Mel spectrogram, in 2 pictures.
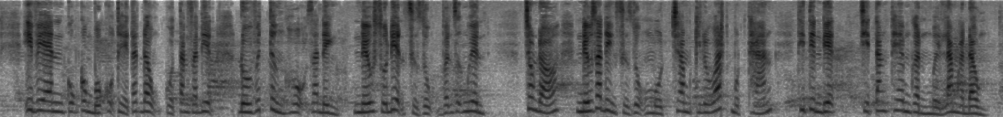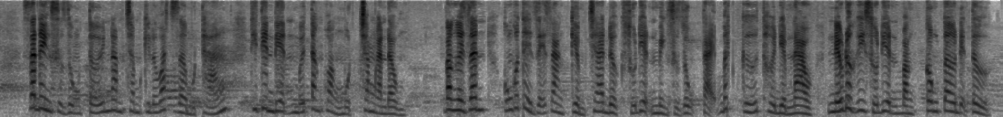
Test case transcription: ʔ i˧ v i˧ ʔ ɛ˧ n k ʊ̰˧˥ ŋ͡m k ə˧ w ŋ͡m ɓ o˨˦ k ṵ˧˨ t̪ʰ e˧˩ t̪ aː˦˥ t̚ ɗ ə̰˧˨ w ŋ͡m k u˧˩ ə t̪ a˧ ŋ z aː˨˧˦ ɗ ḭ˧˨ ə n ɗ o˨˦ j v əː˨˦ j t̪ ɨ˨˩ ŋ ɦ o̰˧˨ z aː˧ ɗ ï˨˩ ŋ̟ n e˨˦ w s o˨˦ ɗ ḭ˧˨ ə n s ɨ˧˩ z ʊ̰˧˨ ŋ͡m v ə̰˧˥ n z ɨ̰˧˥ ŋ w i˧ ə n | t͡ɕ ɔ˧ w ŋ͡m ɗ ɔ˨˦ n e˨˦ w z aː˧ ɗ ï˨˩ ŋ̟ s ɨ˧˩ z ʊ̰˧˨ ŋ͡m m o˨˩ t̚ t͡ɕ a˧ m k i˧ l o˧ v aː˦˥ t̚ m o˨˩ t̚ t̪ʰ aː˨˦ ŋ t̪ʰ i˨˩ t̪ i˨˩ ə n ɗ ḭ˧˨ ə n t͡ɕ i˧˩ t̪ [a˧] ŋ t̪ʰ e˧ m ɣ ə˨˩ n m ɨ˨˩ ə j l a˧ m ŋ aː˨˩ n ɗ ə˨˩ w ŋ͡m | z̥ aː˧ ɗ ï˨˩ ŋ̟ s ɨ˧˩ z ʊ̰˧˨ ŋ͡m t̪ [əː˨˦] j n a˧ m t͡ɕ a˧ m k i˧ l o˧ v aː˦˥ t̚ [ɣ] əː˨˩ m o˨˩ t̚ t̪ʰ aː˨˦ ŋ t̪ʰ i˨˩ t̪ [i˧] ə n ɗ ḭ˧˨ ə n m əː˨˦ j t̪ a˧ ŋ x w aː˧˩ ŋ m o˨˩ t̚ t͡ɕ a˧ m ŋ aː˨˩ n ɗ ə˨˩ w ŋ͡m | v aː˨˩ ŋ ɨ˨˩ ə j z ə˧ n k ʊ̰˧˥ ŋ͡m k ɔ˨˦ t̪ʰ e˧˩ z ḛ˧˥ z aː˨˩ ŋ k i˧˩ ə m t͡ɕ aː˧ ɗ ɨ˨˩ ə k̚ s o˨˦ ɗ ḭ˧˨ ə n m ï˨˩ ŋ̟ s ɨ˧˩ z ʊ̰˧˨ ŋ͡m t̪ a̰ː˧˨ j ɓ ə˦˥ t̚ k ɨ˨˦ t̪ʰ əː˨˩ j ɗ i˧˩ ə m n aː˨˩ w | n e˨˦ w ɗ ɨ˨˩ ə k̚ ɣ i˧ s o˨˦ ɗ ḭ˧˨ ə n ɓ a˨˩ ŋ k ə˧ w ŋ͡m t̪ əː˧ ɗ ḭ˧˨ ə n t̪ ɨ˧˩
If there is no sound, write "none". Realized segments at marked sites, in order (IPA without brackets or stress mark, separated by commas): a˧, əː˨˦, z, i˨˩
